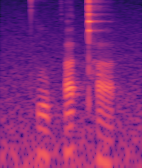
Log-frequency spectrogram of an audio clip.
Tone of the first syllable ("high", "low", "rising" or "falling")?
low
